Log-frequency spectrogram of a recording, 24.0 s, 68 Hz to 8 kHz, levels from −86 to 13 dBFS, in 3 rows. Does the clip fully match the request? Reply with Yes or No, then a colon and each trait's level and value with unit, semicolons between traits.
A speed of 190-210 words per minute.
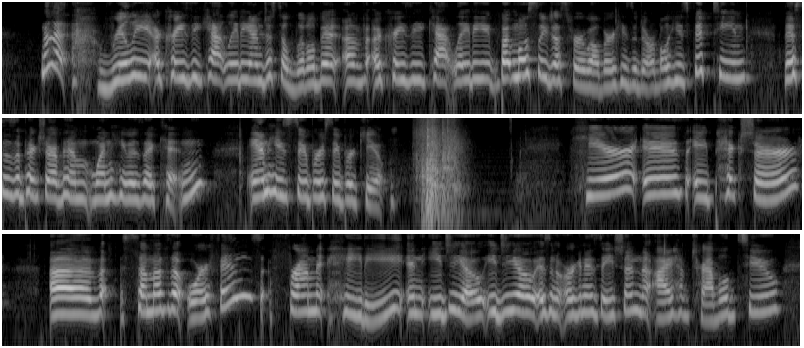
No: average, 160 wpm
